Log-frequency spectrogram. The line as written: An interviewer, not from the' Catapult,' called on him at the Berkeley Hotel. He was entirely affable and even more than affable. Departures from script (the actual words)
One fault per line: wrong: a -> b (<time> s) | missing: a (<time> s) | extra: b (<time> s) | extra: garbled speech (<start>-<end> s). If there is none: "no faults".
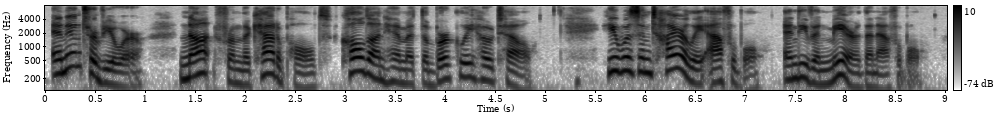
wrong: more -> mere (7.8 s)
